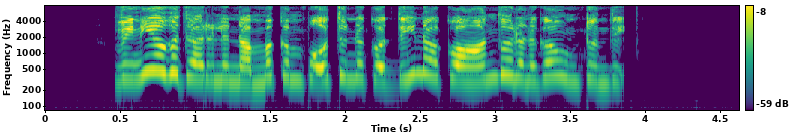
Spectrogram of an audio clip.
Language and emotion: Telugu, fearful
